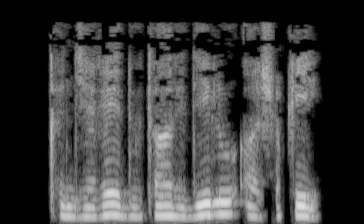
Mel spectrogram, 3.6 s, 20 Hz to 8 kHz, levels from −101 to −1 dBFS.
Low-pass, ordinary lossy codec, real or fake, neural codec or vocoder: 7.2 kHz; MP3, 24 kbps; real; none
